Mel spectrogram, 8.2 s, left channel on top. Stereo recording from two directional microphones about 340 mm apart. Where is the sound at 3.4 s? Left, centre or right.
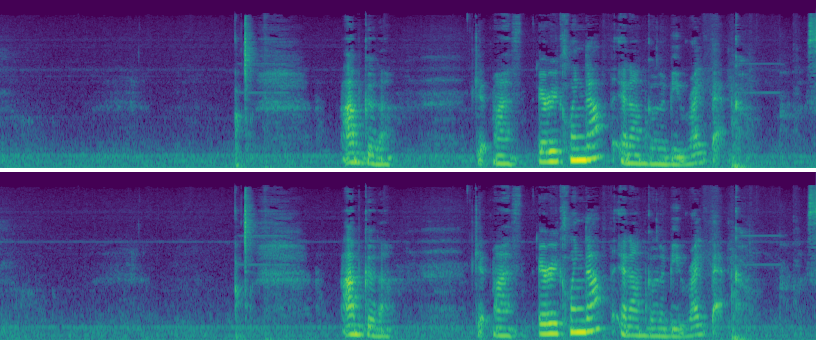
Centre.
